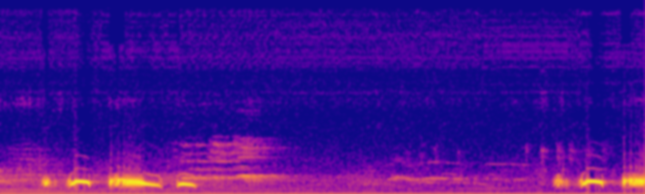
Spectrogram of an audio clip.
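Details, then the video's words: Decoy spotted dove calling to provoke other doves to call: a deep cooing phrase of short notes and one long, throaty coo, then silence and a second phrase beginning. "Chim cu gáy mồi cây gáy gọi kích bổi tập mồi căng lửa. Cu đất gáy kích bổi."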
